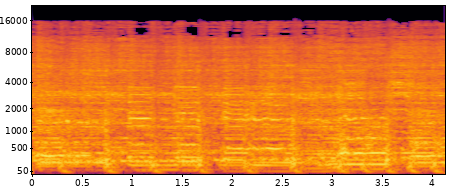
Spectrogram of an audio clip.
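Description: Loud live rock band playing, with electric bass guitar, guitar and drums.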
